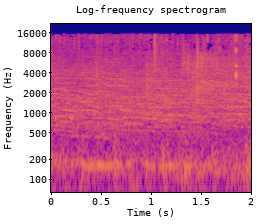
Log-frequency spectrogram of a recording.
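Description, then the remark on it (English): An angry crowd shouting and running at night outside an inn, bullying a woman, amid flames; a dense, steady wash of overlapping voices and scuffling movement that holds at an even, moderately loud level throughout the short stretch. “As mother and daughter wake, they stare out the window to see a woman being bullied by the crowd.”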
